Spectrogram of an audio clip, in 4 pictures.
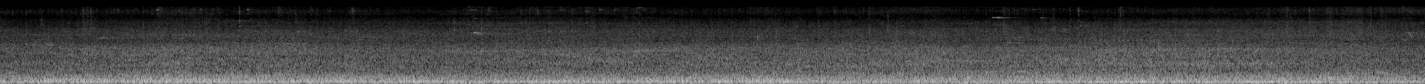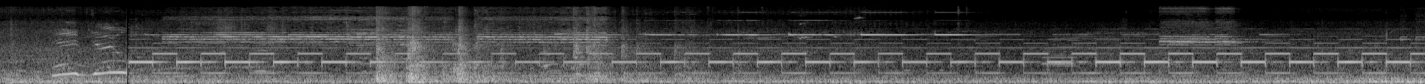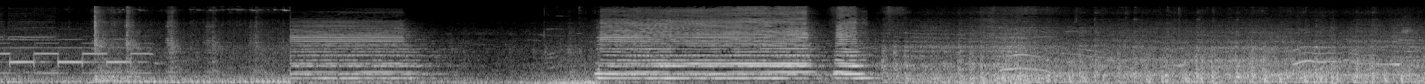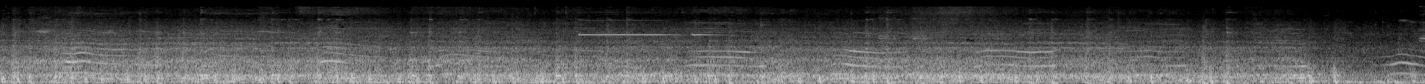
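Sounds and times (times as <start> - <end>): train wheels rumbling and clattering: 0.0 - 23.8, 29.4 - 57.0
locomotive horn blasts: 15.8 - 20.6, 25.7 - 26.9, 31.4 - 33.2, 34.4 - 37.4
pulsing electronic beep: 20.4 - 25.9, 48.5 - 49.9.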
